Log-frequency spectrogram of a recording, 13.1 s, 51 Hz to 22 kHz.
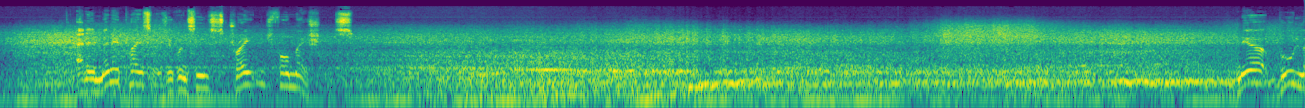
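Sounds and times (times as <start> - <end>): road vehicle driving drone: 0.0 - 13.0.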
